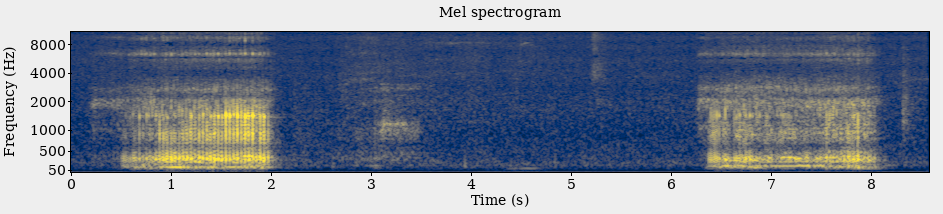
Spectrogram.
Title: 狗狗打鼻鼾 St. Bernard Snoring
